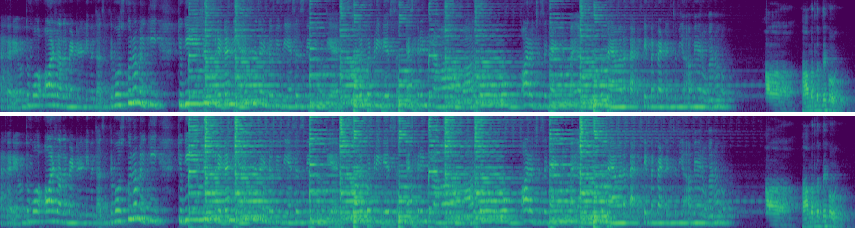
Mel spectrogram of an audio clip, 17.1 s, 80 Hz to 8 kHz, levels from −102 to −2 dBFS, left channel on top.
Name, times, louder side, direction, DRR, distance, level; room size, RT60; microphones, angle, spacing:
voice 1, 0.0-14.6, equal, 5° right, 0 dB, 4.0 m, -36 dB
sound 1, 3.8-13.8, right 5 dB, 70° right, 1.0 m, -34 dB
voice 2, 7.6-7.9 15.3-16.8, equal, 50° left, 6 dB, 4.8 m, -37 dB
25.5 x 24.5 x 6.9 m, 0.78 s
head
